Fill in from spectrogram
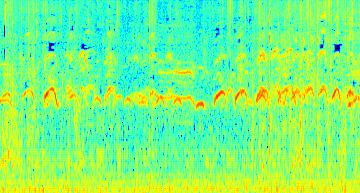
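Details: Mute swan family with cygnets hand-fed and hungry; continuous chain of high, wavy, arched peeps repeated rapidly, several birds overlapping, with occasional clicks and splashes.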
